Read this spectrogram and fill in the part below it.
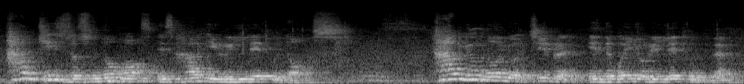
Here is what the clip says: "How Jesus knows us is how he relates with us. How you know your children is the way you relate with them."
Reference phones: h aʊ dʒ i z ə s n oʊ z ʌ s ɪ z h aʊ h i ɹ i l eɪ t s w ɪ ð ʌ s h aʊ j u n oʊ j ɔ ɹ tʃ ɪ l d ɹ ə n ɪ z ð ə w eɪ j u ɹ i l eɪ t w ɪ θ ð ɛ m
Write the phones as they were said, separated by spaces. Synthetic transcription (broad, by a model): h aʊ dʒ i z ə s n oʊ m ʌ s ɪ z h aʊ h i ɹ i l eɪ t w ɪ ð ʌ s h aʊ j u n oʊ j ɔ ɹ tʃ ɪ l d ɹ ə n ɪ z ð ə w eɪ j u ɹ i l eɪ t w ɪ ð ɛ m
